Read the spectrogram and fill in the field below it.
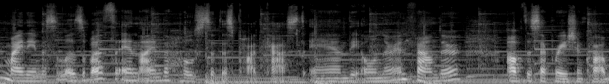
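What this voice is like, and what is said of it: Raspy voice. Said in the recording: “my raspy voice ... getting over a bit of a cold, and that really kind of hit me right in the throat”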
